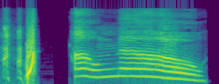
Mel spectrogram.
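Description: A quick cartoon pop sound effect that rises in pitch, a short gap, then a child's voice holding one drawn-out sound that sinks in pitch.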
